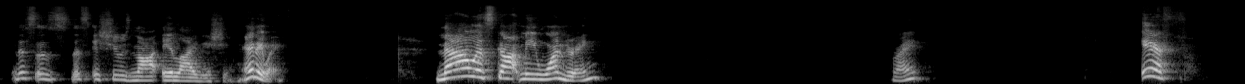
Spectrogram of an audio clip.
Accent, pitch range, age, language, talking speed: American, 195-260 Hz, 30-49, English, 80 wpm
